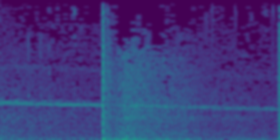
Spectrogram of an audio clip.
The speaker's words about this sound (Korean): 불꽃은 경쾌하면서도 터지는 소리가 묵직했다.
